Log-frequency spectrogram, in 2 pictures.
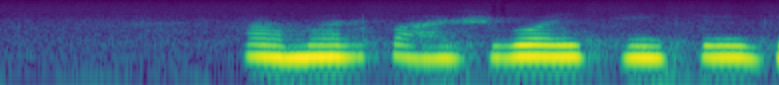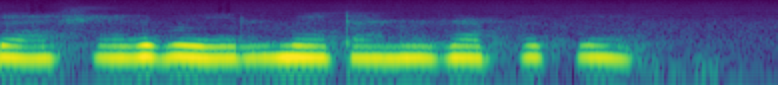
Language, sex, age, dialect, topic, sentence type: Bengali, female, 18-24, Northern/Varendri, banking, question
